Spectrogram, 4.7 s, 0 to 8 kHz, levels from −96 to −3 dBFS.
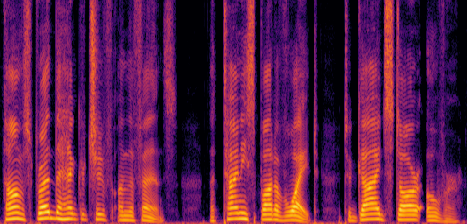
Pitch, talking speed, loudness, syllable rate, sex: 160 Hz, 195 wpm, -18 LUFS, 5.9 syllables/s, male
